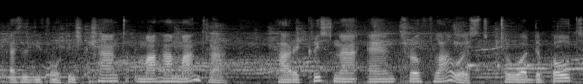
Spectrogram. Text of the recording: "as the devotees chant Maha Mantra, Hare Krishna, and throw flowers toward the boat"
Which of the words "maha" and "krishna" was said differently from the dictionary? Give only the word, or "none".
krishna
